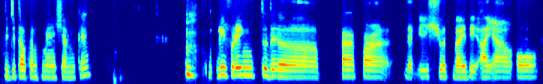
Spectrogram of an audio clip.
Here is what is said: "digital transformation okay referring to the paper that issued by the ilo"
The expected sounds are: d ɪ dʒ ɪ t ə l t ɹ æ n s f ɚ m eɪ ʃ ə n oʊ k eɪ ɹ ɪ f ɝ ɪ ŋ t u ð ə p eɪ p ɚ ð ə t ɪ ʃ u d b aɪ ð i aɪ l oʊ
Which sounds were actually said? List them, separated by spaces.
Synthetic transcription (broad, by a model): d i dʒ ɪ t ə l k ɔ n f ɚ m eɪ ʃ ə n oʊ k eɪ ɹ ɪ f ɝ ɪ ŋ t u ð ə p eɪ p ɚ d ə t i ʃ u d b aɪ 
